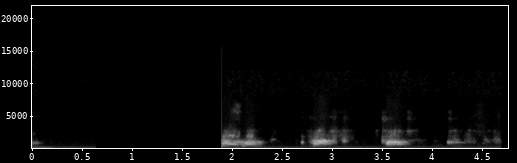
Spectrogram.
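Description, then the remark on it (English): A female dog barks about four times in an uneven series, each bark short and fairly loud, with a faint low hum in the background and no talking. “Maybe I'll change my pick if the dog didn't like it that much.”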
